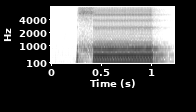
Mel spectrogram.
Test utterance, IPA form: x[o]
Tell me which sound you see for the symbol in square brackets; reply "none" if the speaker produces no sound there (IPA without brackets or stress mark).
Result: oː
